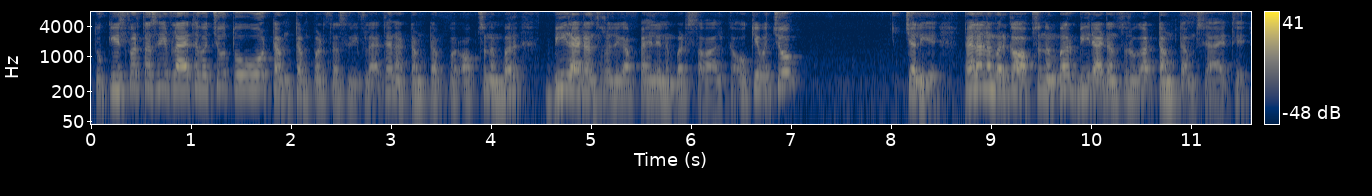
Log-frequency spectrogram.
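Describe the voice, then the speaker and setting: A man, speaking in a fairly high voice, goes through exam answers one by one. He is emphatic and reassuring. He stops often to repeat the right answer to his students. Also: expressive, normal speed. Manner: repeats each answer, keeps addressing the students. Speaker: teacher. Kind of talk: exam answer-key explanation.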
